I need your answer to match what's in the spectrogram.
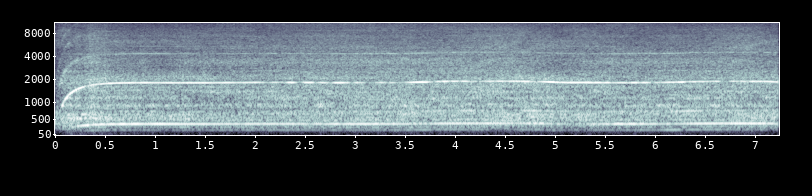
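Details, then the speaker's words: Oreck vacuum after overhaul with new used brushes still seating: motor whine climbs quickly to speed then holds a clean, steady pitch, no grinding or flutter; normal running. "I want you guys hear how it runs the new used brushes they're still seating in which is to be expected nothing out of in the realm of what's supposed to happen"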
